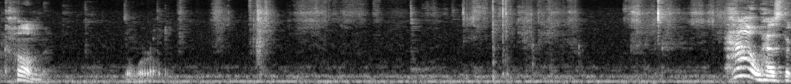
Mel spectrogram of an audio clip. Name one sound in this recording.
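Book pages rustle as they are turned.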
